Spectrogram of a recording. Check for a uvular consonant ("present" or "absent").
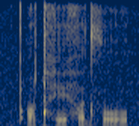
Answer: present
